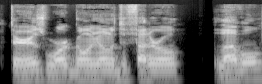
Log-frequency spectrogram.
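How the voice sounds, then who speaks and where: A male voice in a Southern US accent. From US South, northwest Mississippi. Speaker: fintech CEO. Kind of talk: interview.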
